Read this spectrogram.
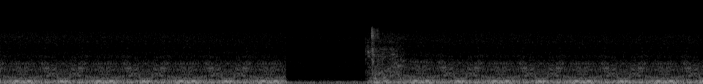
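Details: MB bus on a cold damp morning in Germany: steady low churning crank, short pause, more cranking, engine never catches; cranks but won't start.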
